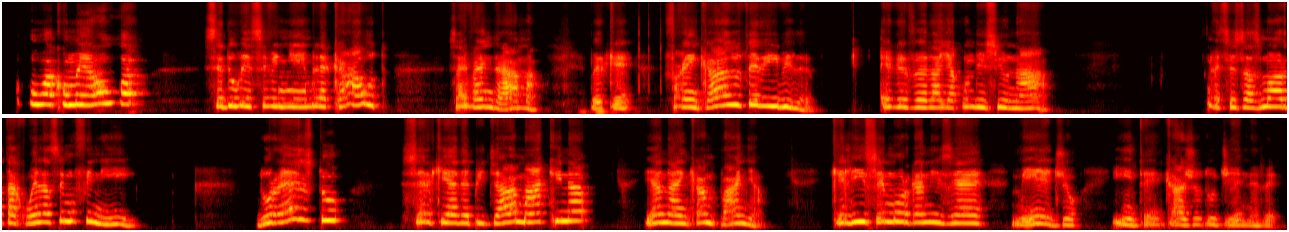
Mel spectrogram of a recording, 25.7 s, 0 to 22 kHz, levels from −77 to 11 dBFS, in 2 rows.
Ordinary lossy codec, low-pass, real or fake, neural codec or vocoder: none; none; fake; autoencoder, 48 kHz, 128 numbers a frame, DAC-VAE, trained on Japanese speech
